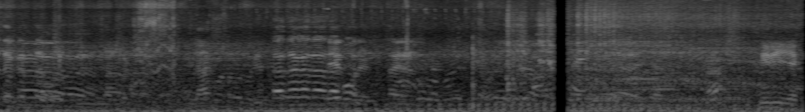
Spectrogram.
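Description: People talking, the voices continuing through the whole stretch, with a split-second total drop-out of sound about four seconds in.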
